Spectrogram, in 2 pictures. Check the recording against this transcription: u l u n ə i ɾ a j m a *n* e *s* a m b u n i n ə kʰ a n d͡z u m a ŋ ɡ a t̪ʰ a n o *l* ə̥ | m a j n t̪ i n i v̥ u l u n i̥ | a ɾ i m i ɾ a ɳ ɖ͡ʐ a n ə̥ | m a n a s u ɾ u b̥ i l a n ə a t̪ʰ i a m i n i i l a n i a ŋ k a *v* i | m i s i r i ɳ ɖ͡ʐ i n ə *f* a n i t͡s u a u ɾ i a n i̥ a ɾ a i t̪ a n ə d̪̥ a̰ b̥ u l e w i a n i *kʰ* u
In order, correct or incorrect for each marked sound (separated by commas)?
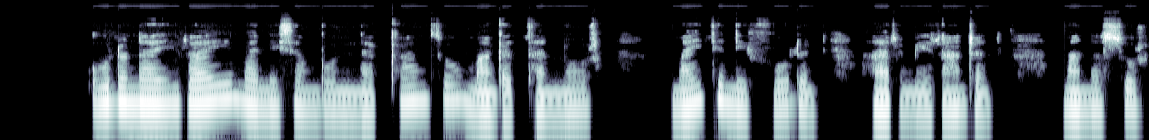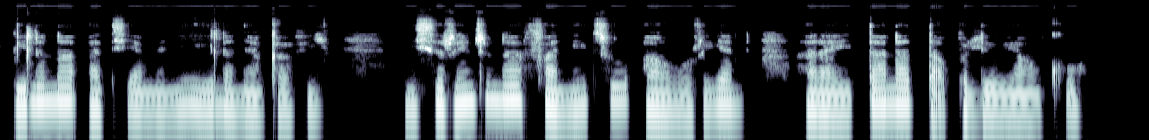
correct, correct, incorrect, correct, correct, correct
